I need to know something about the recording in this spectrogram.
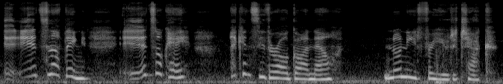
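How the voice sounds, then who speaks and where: A woman's voice: high voice, sing-song, moderate pace, a little hiss or hum. A woman voicing a flustered, plucky, girlish young maiden in an anime-style video game. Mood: shy, flustered.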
